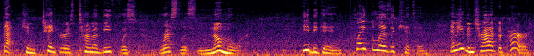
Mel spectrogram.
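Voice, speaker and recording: Unhurried and folksy, a woman with a slightly high voice tells a children's story with plenty of expression, occasionally stepping in with remarks of her own. Constant background noise and the sound of passing traffic run beneath her reading.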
